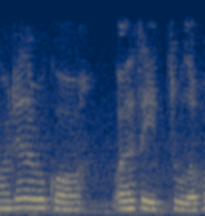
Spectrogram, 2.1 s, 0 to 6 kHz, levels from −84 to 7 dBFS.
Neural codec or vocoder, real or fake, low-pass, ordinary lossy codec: none; real; 5.4 kHz; none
